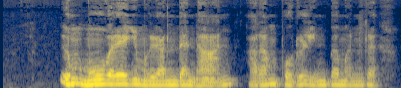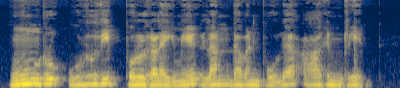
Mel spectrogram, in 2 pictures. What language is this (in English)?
Tamil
